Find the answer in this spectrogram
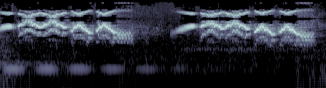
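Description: Veery singing two breezy, flute-like phrases that spiral downward, each under two seconds, with a short pause between; a faint low hum underneath.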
